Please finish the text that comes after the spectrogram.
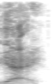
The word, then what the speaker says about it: Ye: started with Kanye West ye yay yay yay said it right yay going on rants on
